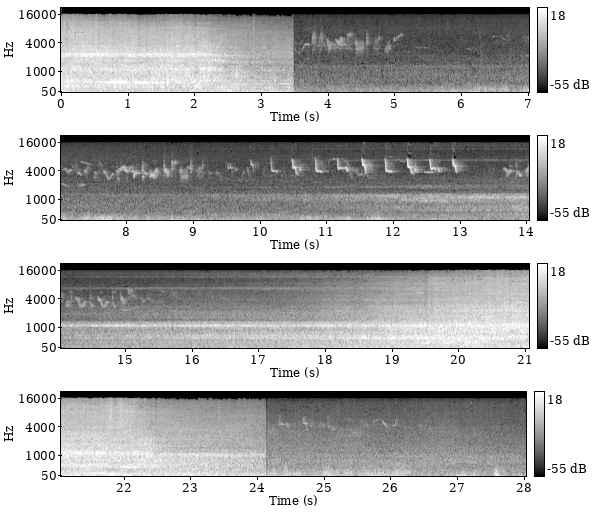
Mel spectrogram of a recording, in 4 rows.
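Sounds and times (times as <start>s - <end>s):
diesel train approaching: 0.0s - 3.5s, 10.1s - 24.2s
bird chirping: 3.5s - 5.5s, 6.1s - 16.0s.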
